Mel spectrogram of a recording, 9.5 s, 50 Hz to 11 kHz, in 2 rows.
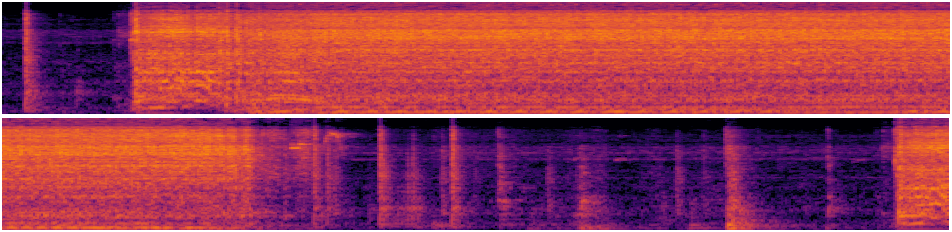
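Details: Ford 100E cold start after adjusting tight charging-regulator contact gaps; catches and runs evenly about five seconds then cuts out; spark present; engine stalls from fuel pump failure.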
